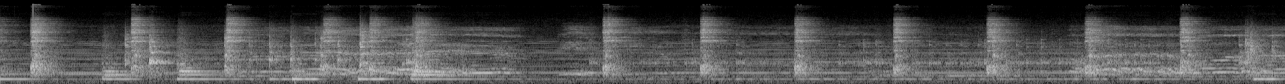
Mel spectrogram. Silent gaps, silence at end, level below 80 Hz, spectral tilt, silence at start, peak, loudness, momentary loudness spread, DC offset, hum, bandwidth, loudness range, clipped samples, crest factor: none; 0 s; -54 dBFS; -1 dB/octave; 0 s; 0 dBFS; -19 LUFS; 14 LU; under 0.1%; none; 18 kHz; 5 LU; under 0.1%; 20 dB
